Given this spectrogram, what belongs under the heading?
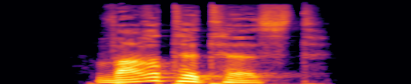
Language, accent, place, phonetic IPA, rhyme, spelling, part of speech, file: German, Germany, Berlin, [ˈvaʁtətəst], -aʁtətəst, wartetest, verb, De-wartetest.ogg
- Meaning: inflection of warten: 1. second-person singular preterite 2. second-person singular subjunctive II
